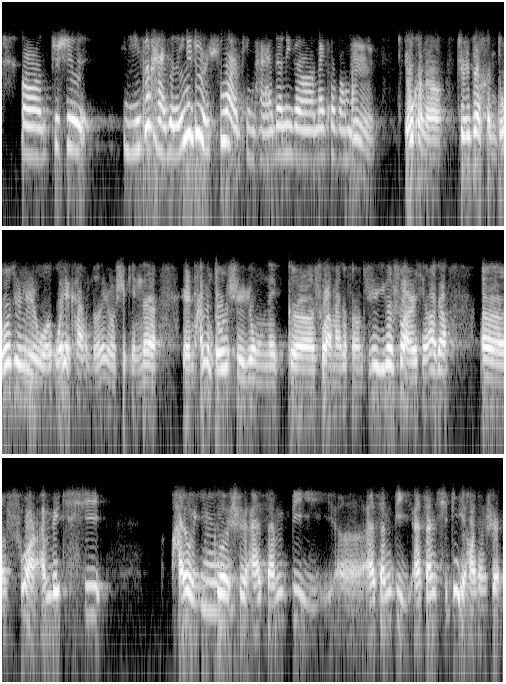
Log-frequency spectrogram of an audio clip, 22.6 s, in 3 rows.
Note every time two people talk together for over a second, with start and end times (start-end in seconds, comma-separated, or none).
none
